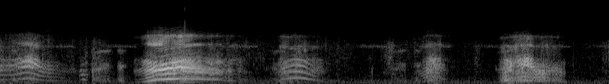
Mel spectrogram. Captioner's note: grunting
